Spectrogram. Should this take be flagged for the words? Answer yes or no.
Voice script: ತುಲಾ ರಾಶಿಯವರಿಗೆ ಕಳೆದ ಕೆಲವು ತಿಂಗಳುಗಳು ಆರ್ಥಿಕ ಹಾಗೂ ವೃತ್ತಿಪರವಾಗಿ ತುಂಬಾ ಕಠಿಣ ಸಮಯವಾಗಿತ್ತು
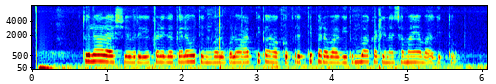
no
